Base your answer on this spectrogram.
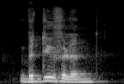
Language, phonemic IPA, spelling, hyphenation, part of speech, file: Dutch, /bəˈdyvələ(n)/, beduvelen, be‧du‧ve‧len, verb, Nl-beduvelen.ogg
- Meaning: to deceive, to cheat, to swindle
